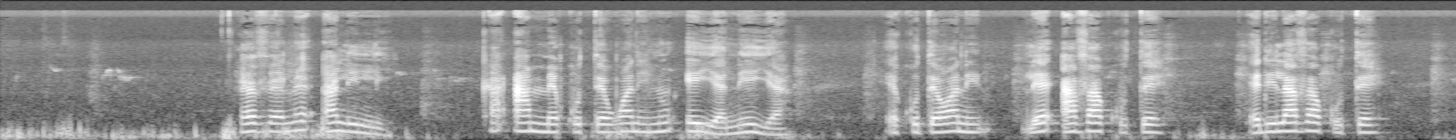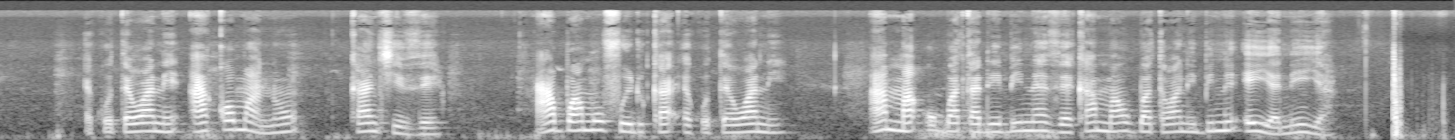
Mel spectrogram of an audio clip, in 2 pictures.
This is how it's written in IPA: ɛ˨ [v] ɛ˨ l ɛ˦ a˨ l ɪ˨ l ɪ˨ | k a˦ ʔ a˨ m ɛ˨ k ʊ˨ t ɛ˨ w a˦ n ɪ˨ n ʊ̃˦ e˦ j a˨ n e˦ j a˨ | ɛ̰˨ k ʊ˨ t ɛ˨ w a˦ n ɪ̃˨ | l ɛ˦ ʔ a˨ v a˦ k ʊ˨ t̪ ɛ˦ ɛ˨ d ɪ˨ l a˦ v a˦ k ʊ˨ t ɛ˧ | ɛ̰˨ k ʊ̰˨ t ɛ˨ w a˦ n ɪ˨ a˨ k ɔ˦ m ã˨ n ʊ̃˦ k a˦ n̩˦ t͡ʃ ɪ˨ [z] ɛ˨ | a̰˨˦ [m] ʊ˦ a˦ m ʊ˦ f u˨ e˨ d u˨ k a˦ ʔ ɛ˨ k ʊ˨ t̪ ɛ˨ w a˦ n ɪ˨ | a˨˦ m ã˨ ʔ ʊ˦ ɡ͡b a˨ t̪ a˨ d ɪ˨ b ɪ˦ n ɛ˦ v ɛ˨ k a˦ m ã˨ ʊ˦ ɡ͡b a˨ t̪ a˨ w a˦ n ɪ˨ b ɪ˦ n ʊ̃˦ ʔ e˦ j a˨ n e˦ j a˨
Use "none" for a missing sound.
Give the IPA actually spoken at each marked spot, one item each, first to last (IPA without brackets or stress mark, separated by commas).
v, v, b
